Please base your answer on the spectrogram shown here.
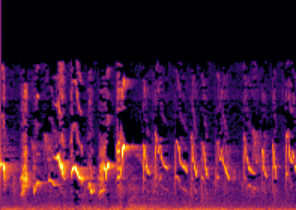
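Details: Sung by an oriental white-eye as a tutoring recording for other white-eyes: a few loud swooping whistles open the phrase, followed by a steady series of quick, thin downslurred 'wit' notes, about one and a half per second.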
